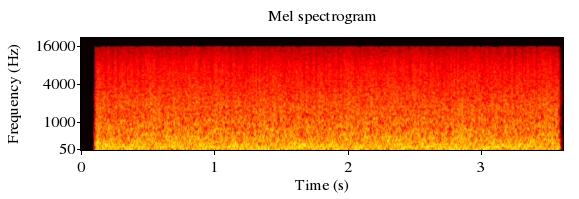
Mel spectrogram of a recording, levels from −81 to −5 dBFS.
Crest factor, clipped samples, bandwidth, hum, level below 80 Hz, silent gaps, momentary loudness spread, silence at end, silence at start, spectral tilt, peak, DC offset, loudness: 10 dB; under 0.1%; 16 kHz; none; -36 dBFS; none; 0 LU; 0 s; 0.1 s; -3.5 dB/octave; -14 dBFS; under 0.1%; -24 LUFS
